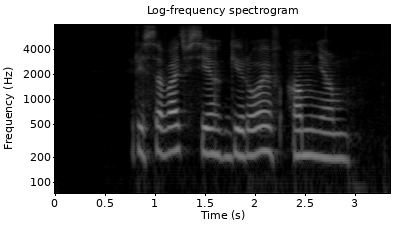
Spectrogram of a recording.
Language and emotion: Russian, neutral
